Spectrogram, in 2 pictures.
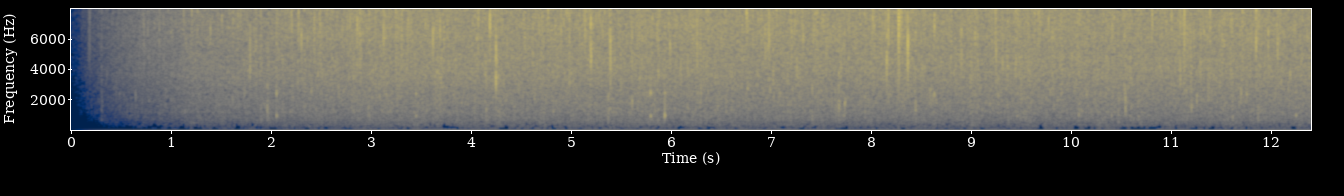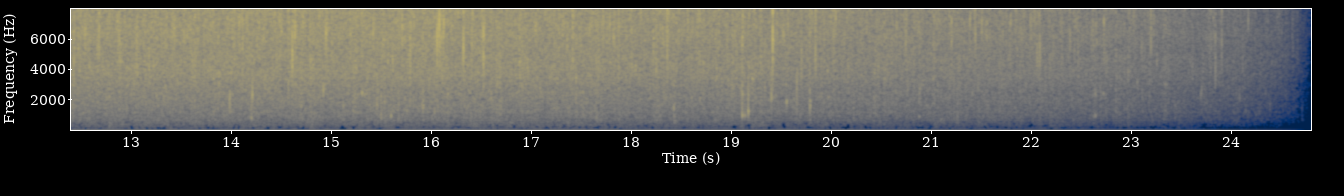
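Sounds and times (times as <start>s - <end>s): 
light drizzling rain: 0.2s - 24.6s.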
